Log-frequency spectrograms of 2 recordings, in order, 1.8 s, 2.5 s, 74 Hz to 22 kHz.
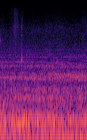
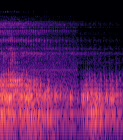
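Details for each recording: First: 1965 Corvair (flood car) heater blower after replacement with new PM102 motor: smooth even rush of air and soft low motor drone, no squeal or rattle; nice and quiet, more airflow than before; normal operation. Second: 1965 Corvair (flood-damaged) heater blower motor, which screeches about half the time: a harsh, wavering screech swells over a low motor hum, then cuts off; airflow is weak. Motor to be replaced with a PM102.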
